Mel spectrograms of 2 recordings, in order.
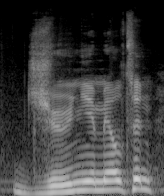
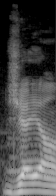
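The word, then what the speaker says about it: JR Milton: Oh, it's pronounced Junior Milton? Holy shit, that would make so much more sense. I am an idiot. Thank you, Junior Milton. Now it just feels weird. I've been calling you J.R.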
